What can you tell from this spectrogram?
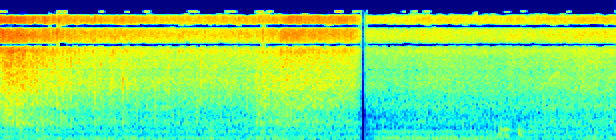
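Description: Grated beetroot sizzling as it drops into hot ghee in a wok: a dense frying hiss that starts at once, loudest at first and easing. It breaks off for an instant about three and a half seconds in, then goes on more quietly as more beetroot is added.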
